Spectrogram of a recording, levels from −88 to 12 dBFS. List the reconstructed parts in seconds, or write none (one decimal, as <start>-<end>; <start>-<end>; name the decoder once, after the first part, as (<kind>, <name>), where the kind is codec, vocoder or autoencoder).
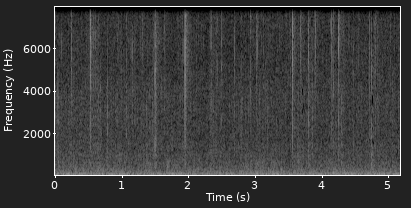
none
